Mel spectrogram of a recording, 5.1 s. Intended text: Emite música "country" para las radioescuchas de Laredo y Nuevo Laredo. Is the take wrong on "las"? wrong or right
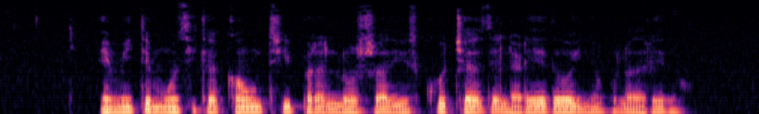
wrong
